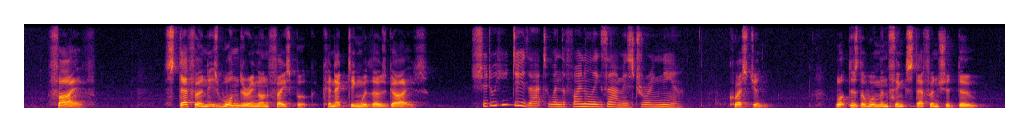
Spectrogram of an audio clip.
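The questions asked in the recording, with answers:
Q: What does the woman think Stefan should do?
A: Prepare for the final exam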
